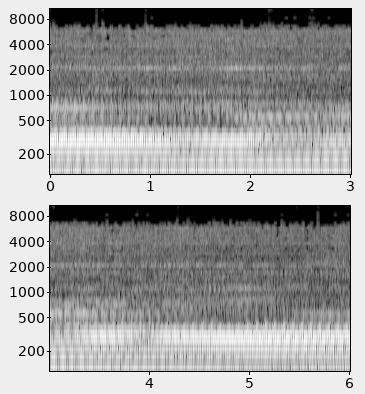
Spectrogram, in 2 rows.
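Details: 1998 Honda CR-V running on open headers during oil pan gasket job: loud, deep, even exhaust drone with steady firing pulse and no knocks or rattles; sounds good.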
